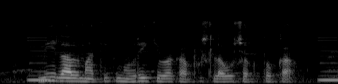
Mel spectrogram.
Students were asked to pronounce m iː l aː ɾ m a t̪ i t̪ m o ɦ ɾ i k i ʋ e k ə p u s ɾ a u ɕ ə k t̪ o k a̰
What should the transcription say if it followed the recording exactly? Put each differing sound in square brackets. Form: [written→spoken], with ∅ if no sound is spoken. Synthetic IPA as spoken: m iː l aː [ɾ→l] m a t̪ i t̪ m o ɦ ɾ i k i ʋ [e→a] k [ə→a] p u s [ɾ→l] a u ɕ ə k t̪ o k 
